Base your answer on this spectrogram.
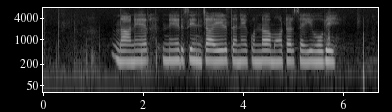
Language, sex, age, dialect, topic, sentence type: Magahi, female, 56-60, Northeastern/Surjapuri, agriculture, question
